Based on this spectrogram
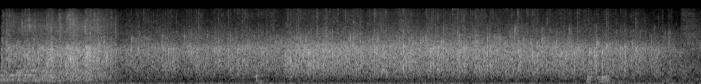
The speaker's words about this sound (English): let's give him a hand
